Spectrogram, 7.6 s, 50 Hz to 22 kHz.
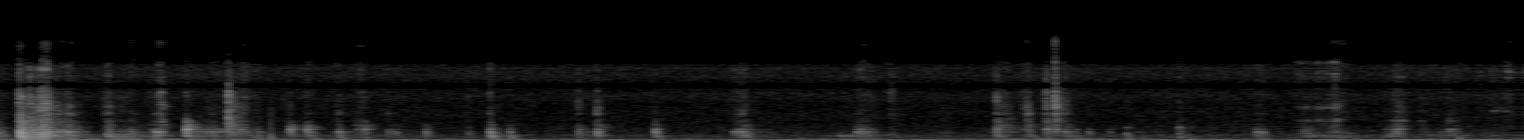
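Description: Faint, irregular small clicks of plastic wire connectors being unplugged and handled on an NEC M300X projector's main circuit board.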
